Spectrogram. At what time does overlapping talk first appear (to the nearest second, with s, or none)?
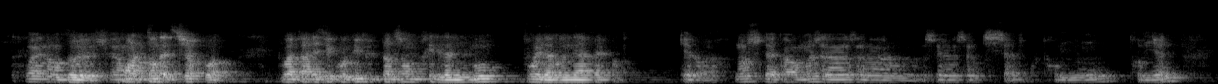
1 s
